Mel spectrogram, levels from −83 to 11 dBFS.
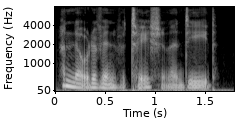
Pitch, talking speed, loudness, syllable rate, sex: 155 Hz, 170 wpm, -17 LUFS, 5.7 syllables/s, female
